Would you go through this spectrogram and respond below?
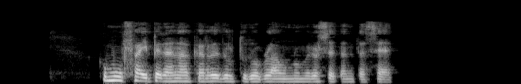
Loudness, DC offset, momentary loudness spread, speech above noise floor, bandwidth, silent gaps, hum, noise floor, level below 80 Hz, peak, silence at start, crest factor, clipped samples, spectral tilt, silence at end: -17 LUFS; under 0.1%; 9 LU; 69 dB; 8 kHz; none; none; -85 dBFS; -60 dBFS; -2 dBFS; 1.05 s; 16 dB; under 0.1%; -6 dB/octave; 1.3 s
